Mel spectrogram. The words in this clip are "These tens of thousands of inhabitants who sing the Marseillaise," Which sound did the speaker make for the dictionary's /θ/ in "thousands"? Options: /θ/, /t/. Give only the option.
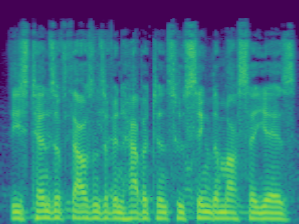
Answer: /θ/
